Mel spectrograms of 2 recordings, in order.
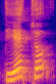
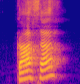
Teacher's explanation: la s final parece una H al pronunciarse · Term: aspiración de la s final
